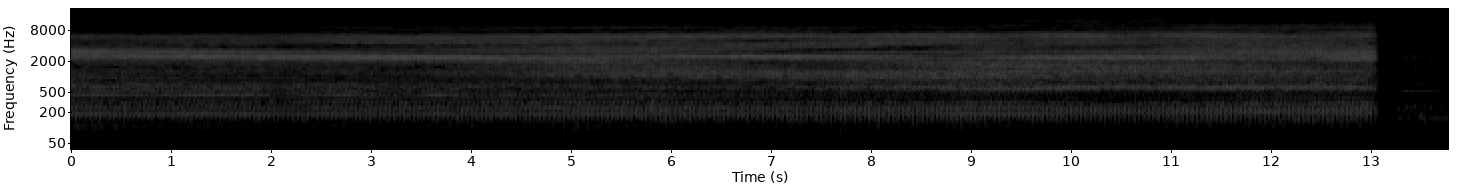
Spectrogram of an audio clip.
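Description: Small petrol engine of a portable water pump running steadily at a constant speed, pumping water out of a rain-flooded trench. It cuts off suddenly near the end.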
